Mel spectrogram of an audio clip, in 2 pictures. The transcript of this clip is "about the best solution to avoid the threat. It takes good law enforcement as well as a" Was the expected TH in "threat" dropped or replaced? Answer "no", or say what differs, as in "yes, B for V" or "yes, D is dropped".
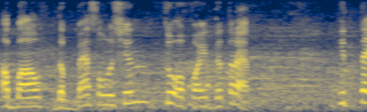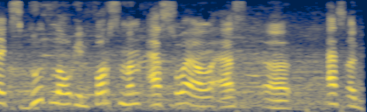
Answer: yes, T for TH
